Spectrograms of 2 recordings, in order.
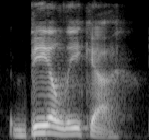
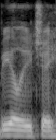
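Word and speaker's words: Bjelica: No, Bielica. – Yeah, Nikolai Bielica or yeah, Bielica. Yeah, yeah, that's how you pronounce it, Bielica.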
